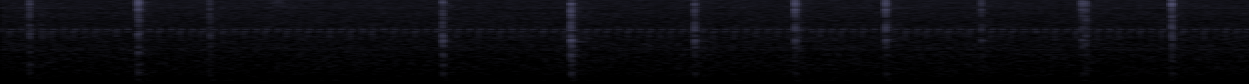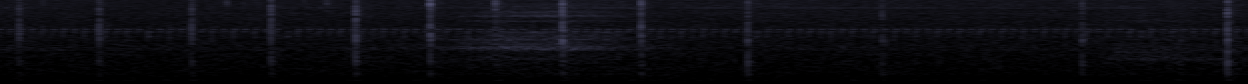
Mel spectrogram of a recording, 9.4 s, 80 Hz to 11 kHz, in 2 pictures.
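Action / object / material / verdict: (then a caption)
tap / plastic blister pack holding paint pens / plastic / none. A clear, hollow plastic blister pack holding five coloured paint pens on a cardboard card is tapped with a metal pen tip. About 23 quick, bright, dry ticks land at an uneven pace, each dying away almost instantly. A faint soft rustle swells briefly near the end under a low hiss.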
